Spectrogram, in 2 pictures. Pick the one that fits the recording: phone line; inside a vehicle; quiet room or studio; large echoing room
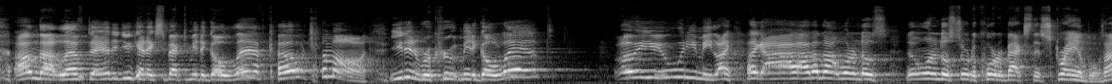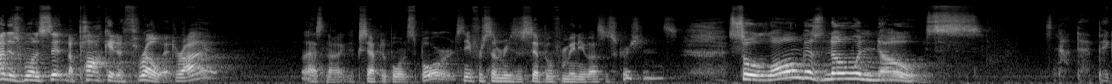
large echoing room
